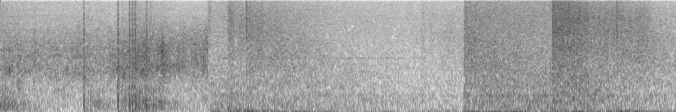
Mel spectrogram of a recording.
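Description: Missile interception explosions in the naval combat game Sea Power: loud, dense booms and crackling blasts rolling over each other, with a sharp burst near the start and another heavy wave later.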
